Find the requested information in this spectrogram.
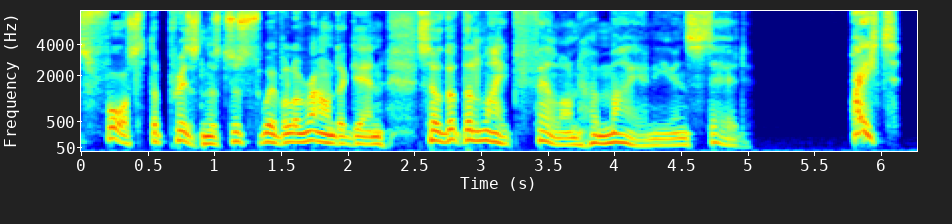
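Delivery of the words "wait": sharp, much higher cry. A narrator's reading. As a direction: snap out a sudden stop. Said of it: "said Narcissa sharply".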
